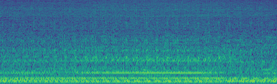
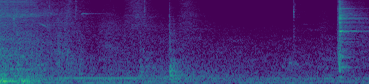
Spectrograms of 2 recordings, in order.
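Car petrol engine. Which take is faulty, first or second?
second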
